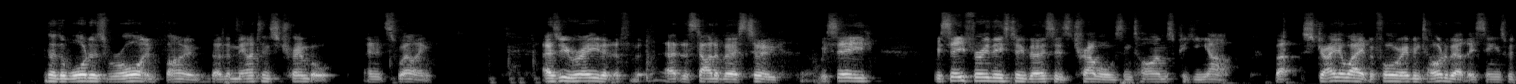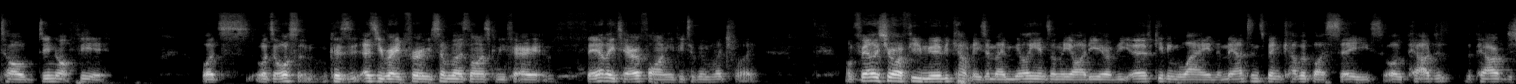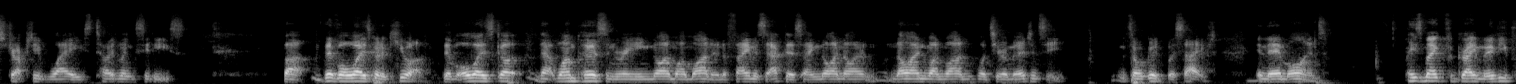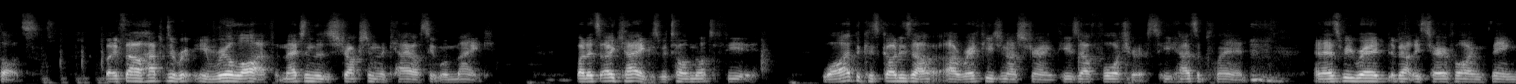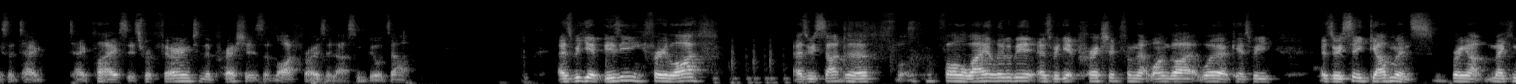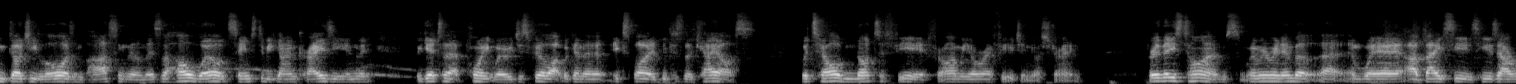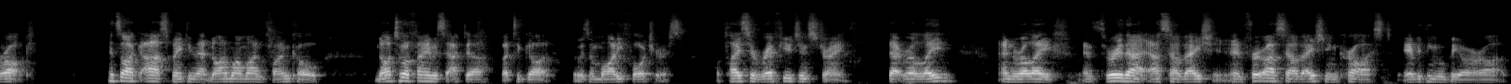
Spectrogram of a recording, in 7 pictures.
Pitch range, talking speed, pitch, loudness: 125-155 Hz, 205 wpm, 140 Hz, -21 LUFS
